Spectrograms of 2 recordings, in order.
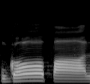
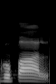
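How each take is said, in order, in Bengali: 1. শব্দটি শেষে স্বরধ্বনি দিয়ে শেষ হয়। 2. শব্দটি শুধু ব্যঞ্জনে শেষ হয়। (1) "সংস্কৃত উচ্চারণটা হবে গোপাল" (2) "আমরা আমরা কি বলে ফেলি গোপাল, এটা গোপাল হবে না"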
